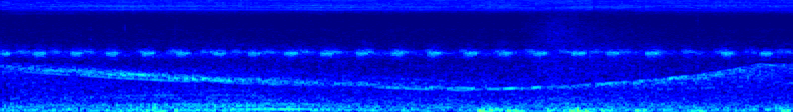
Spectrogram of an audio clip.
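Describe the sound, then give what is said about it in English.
A police siren passing outside wails in one long, slow sweep, falling in pitch and then rising again, over a steady background hum with a rapid pulsing tone above it. No one speaks. “I'll just wait up and cut that cop shit out.”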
